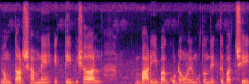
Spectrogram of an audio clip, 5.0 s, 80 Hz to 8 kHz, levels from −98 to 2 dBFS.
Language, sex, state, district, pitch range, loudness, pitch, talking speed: Bengali, male, West Bengal, Malda, 130-135 Hz, -20 LUFS, 130 Hz, 145 wpm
